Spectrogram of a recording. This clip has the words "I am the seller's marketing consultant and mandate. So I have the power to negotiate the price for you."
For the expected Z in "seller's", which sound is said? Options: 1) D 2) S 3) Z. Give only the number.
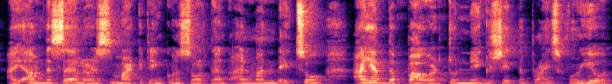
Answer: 2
